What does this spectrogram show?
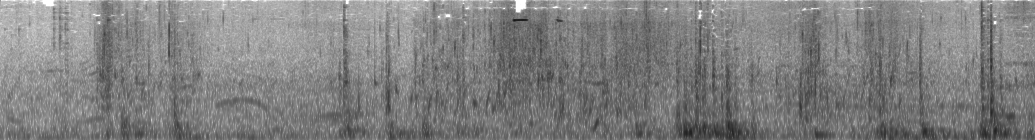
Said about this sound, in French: Là-bas, c'est très joli parce qu'il y a une petite famille à bord d'une barque. Et avec les enfants, on va ramer sous les cerisiers, tu vois.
